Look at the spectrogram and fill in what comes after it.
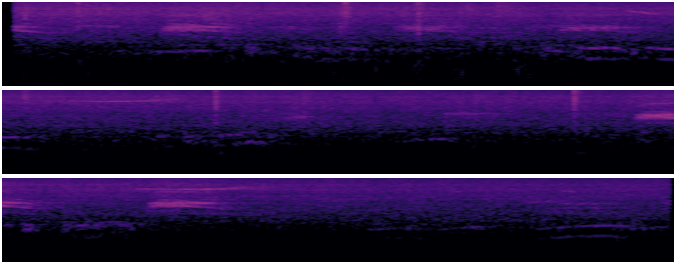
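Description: Birds calling faintly: repeated low arching notes, sharper calls every second or so at times, and a few thin high whistles.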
